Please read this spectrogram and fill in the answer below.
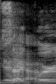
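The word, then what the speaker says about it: Zegler: that's her name right zler is how you pronounce her last name people were [ __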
